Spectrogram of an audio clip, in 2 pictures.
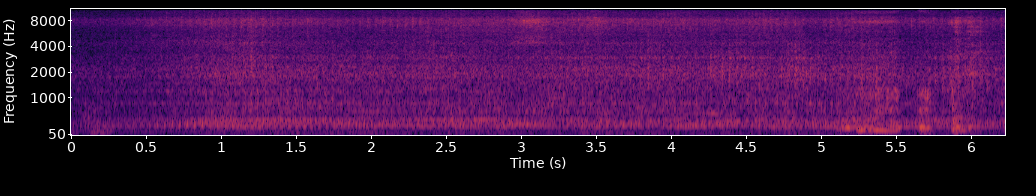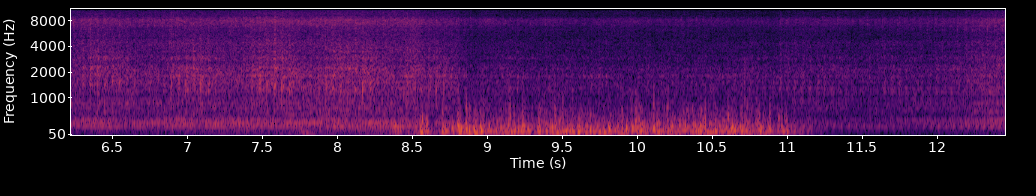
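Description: Electric hair clippers running with a steady buzz, louder for about two seconds near the end.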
